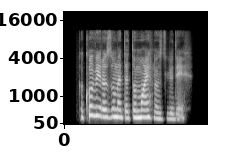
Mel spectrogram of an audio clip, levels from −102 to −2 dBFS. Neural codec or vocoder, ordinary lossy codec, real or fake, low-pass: autoencoder, 48 kHz, 128 numbers a frame, DAC-VAE, trained on Japanese speech; none; fake; 10.8 kHz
